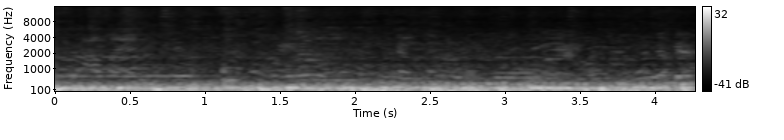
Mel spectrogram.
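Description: Motorbike engines running at low speed as several bikes roll past, with people's voices over them.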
